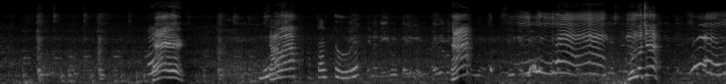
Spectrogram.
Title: daddy shouting baby crying #viral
